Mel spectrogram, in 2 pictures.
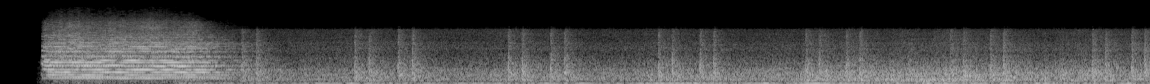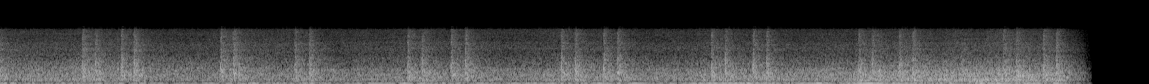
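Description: A train horn sounds once for about two seconds, then a train runs past with repeated wheel clicks for about twenty seconds, cutting off suddenly near the end.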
